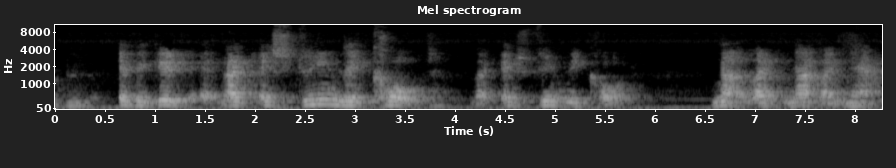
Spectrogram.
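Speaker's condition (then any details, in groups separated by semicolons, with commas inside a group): Cerebral palsy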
